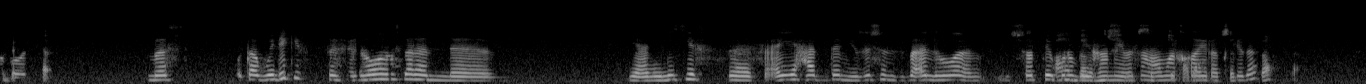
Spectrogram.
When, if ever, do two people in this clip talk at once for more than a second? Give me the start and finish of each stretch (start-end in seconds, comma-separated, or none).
10.6-12.4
